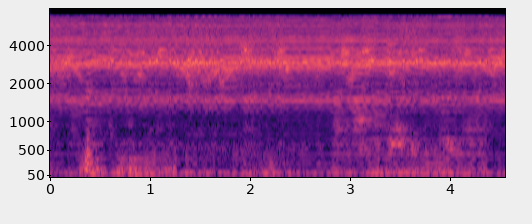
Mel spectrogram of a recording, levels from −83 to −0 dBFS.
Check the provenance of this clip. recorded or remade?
remade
